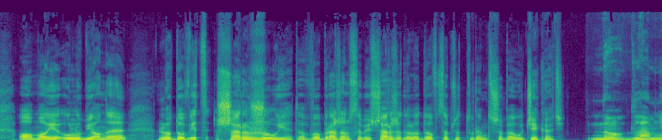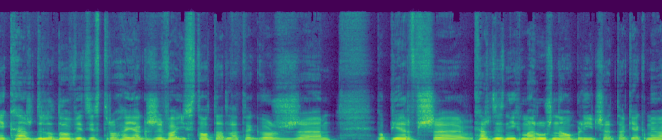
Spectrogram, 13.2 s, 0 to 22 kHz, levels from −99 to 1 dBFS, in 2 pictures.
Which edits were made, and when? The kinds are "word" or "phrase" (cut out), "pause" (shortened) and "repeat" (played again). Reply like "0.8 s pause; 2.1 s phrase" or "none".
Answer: 4.0 s word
